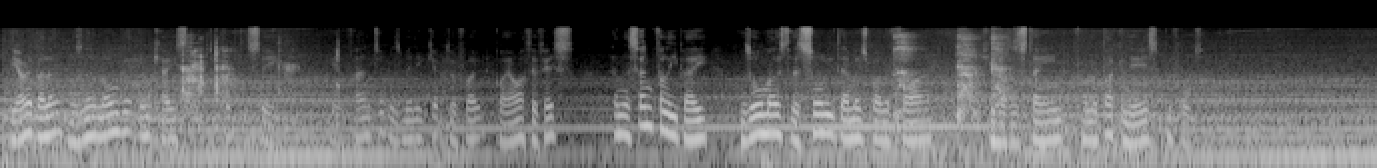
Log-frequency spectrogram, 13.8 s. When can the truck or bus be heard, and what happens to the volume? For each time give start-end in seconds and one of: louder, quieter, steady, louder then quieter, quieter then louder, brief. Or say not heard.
0.0-13.7 quieter then louder.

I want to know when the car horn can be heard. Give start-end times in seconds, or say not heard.
not heard.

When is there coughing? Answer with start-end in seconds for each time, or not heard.
1.8-3.4, 8.9-10.2.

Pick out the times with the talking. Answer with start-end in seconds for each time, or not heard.
0.1-12.1.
